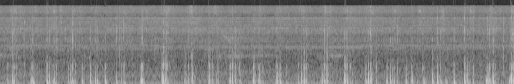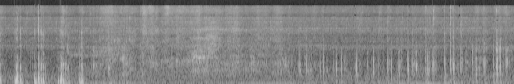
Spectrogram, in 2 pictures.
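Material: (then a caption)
Foam rubber. Fingertips and nails tap and scratch fast on the sole and upper of an orange Croc-style clog, a hollow shoe of molded foam with holes. For about six seconds, rapid, dull, low-pitched taps come in an uneven rhythm. They give way to a softer, continuous scratching rustle.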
